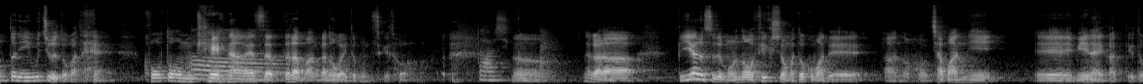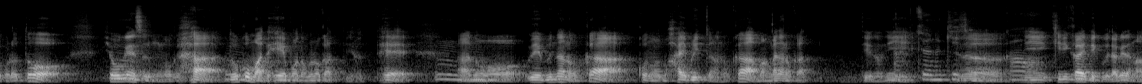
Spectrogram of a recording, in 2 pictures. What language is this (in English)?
Japanese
